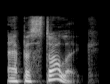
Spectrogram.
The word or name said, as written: apostolic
